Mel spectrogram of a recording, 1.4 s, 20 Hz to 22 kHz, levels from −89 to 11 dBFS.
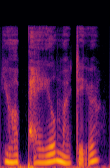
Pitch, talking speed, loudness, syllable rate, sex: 175 Hz, 215 wpm, -15 LUFS, 5.0 syllables/s, female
